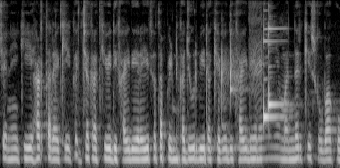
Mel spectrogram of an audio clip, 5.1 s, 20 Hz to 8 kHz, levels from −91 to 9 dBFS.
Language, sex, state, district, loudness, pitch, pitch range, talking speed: Hindi, female, Goa, North and South Goa, -18 LUFS, 190 Hz, 180-195 Hz, 325 wpm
